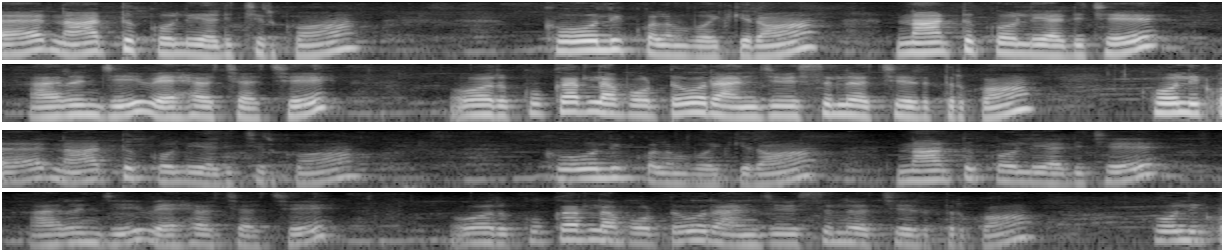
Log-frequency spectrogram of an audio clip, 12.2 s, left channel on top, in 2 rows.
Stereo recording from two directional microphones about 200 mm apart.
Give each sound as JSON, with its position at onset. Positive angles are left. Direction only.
{"t": 0.0, "sound": "speech", "side_deg": 30}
